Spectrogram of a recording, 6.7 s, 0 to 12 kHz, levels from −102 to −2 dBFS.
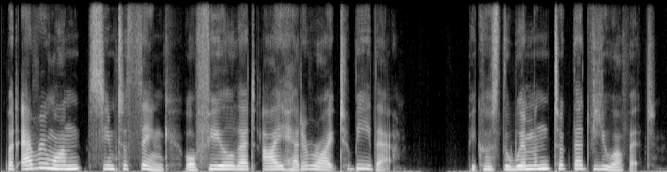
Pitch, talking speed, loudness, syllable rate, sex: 235 Hz, 215 wpm, -18 LUFS, 5.8 syllables/s, female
